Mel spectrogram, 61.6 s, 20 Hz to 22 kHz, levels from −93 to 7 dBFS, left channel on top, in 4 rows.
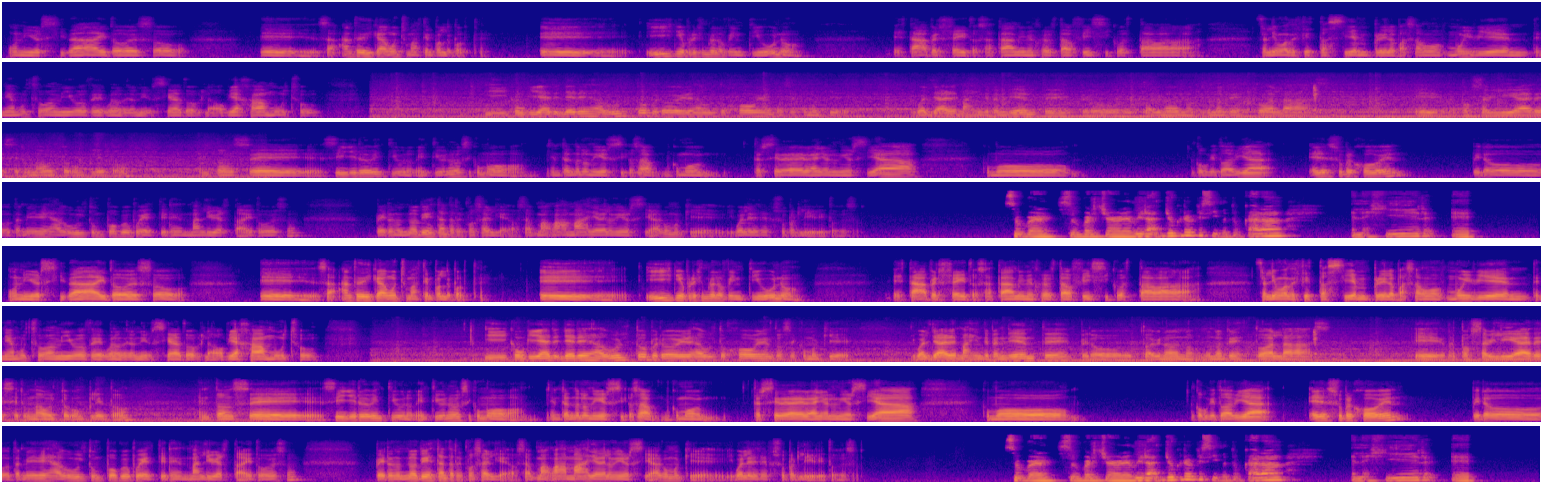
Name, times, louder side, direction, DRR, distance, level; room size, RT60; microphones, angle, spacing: voice 1, 0.1-2.1 2.6-4.9 5.4-8.0 8.9-18.6 20.1-23.9 24.5-28.6 29.5-32.2 32.7-38.0 38.3-41.6 42.7-43.5 43.9-44.8 45.5-49.5 49.9-54.7, right 6 dB, 90° right, 0.4 m, -30 dB
sound 1, 19.1-33.4, left 1 dB, 70° left, 1.1 m, -41 dB
voice 2, 56.2-59.3 59.7-60.9, right 1 dB, 5° right, 0.4 m, -28 dB
3.8 x 2.2 x 3.0 m
head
